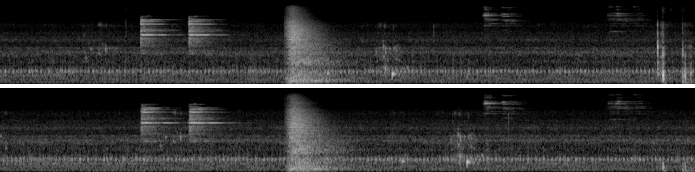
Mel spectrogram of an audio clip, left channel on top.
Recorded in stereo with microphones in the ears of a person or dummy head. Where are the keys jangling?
15° left (ahead or behind), 0.7 m.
